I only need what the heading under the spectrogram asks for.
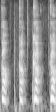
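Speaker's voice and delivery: breathing heavily. Playing a game, the speaker finds they can dress as a sailor; heavy breathing. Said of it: "*heavy breathing*".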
